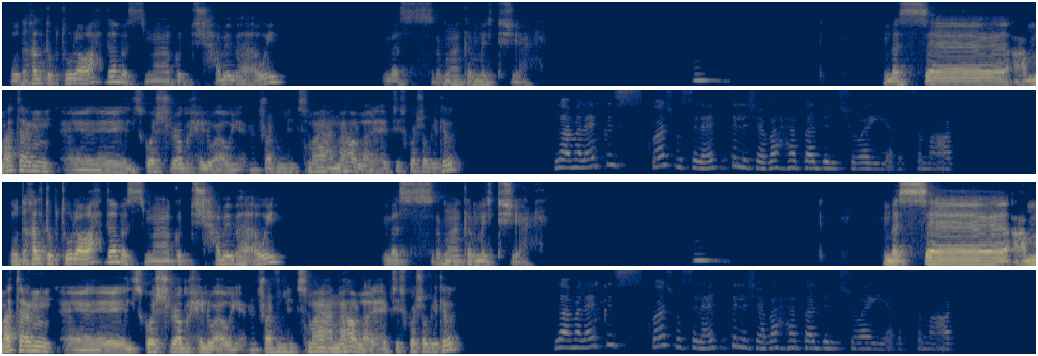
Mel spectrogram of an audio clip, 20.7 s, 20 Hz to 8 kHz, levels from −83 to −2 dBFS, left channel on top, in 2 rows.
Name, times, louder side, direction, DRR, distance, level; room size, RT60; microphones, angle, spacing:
voice 1, 0.1-2.8 3.8-5.4 8.8-14.9, right 6 dB, 70° right, 0.4 m, -32 dB
voice 2, 6.9-7.3 15.9-19.8, left 1 dB, 5° left, 0.7 m, -48 dB
3.8 x 2.1 x 2.2 m
head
